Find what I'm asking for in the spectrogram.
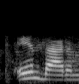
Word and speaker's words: Endara: Ui, desculpa, pronuncia com Endara ou com R? Rendara. – Endara mesmo. – Endara mesmo? Prazer, meu nome é Alexandre, tá?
